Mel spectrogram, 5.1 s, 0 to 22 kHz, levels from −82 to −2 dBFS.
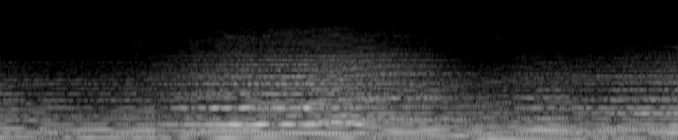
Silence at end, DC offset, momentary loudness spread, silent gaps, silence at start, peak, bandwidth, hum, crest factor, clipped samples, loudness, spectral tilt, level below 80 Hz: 0 s; under 0.1%; 9 LU; none; 0 s; -18 dBFS; 12.5 kHz; none; 16 dB; under 0.1%; -34 LUFS; -7.5 dB/octave; -44 dBFS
